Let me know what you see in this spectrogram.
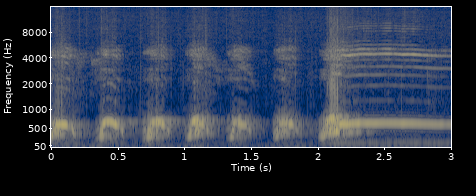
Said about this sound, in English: Here's a cage of chattering rhesus monkeys. And over here a den filled with noisy baboons.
